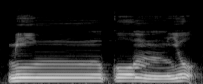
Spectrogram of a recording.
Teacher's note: maka dibaca jelas jangan didengungkan baca pendek saja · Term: izhar syafawi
